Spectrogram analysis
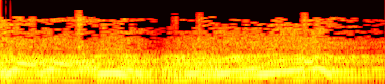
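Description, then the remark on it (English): A jet cycle filled with super fuel roars to life and revs steadily, a loud, continuous motor drone whose pitch rises and falls in waves, with brief sharp clicks over the top. “But pour in some super fuel, and you get a super start, like this.”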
